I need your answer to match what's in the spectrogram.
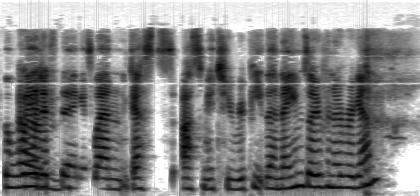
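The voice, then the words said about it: British English accent. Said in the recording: “I just love your accent. And I've spent a lot of time in the UK, but I will never get over the accent. ... So beautiful.”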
